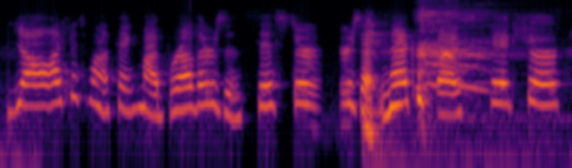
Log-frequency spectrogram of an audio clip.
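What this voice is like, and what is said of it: Put-on Southern accent. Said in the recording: “I have this southern accent that I've decided to discover”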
